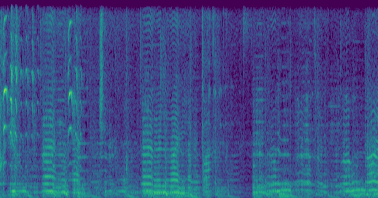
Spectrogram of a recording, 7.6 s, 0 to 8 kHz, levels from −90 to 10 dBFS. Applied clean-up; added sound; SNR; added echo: neural mask model RNNoise.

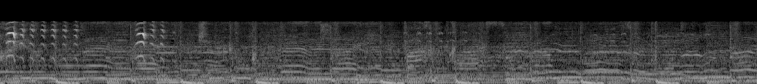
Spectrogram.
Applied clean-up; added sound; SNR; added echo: none; Bird vocalization, bird call, bird song; 1 dB; none.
